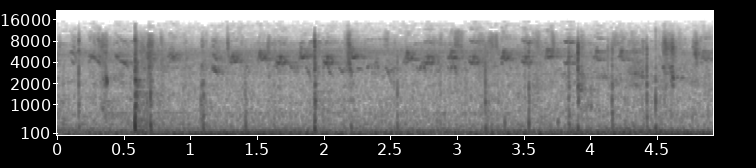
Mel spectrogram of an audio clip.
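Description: Tennis ball struck by a racket and bouncing on a hard court during a rally: sharp pops a second or more apart, the loudest about half a second in and another at the end, with birds chirping over a low steady rumble.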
